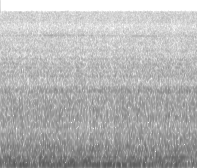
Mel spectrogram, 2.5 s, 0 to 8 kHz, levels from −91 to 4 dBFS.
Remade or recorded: recorded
